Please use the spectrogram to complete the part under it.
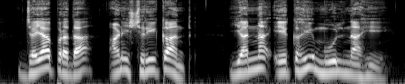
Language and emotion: Marathi, neutral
